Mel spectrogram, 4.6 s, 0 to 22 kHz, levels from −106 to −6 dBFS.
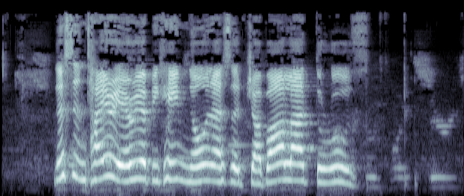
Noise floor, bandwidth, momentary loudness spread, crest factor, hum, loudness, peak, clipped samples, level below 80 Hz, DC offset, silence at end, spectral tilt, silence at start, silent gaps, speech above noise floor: -48 dBFS; 17 kHz; 8 LU; 16 dB; none; -15 LUFS; 0 dBFS; under 0.1%; -74 dBFS; under 0.1%; 0.3 s; 0 dB/octave; 0.55 s; none; 32 dB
